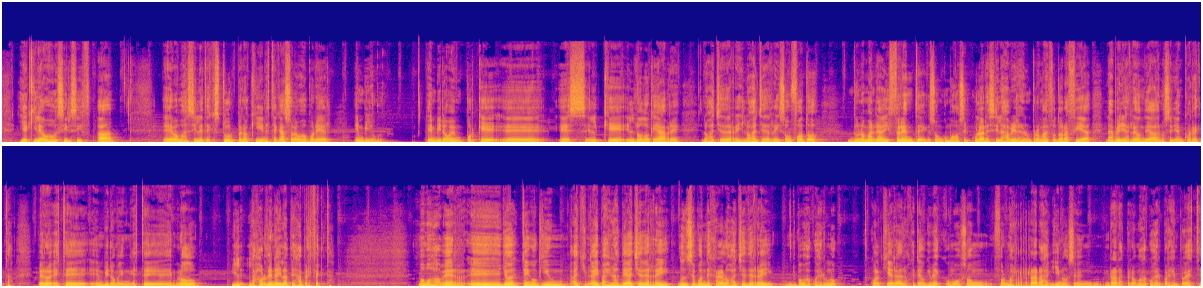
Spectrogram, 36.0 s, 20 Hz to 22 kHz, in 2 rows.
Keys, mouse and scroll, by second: 0.5 shift+a, 6.7 typing, 8.0 click, 22.8 click, 26.5 click, 27.7 click, 29.2 click, 31.2 click, 35.7 click.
